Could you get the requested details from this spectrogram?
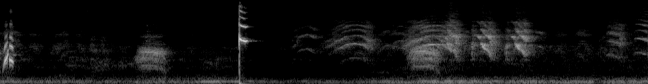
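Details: Indian ringneck parakeet, a talking pet parrot, with scattered short chirps and one sharp click, then a burst of loud, harsh, rasping squawks repeated in quick succession over a low background hum.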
